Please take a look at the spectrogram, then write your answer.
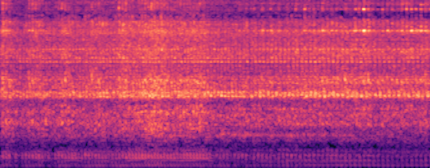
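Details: Big-bore four-stroke single in a belt-drive bike build, first started in almost a year: rapid, fairly even putter holding speed with no knocking or grinding. The engine runs healthy.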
